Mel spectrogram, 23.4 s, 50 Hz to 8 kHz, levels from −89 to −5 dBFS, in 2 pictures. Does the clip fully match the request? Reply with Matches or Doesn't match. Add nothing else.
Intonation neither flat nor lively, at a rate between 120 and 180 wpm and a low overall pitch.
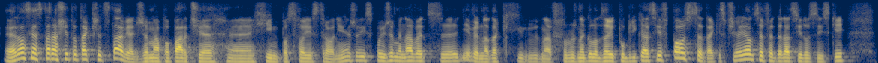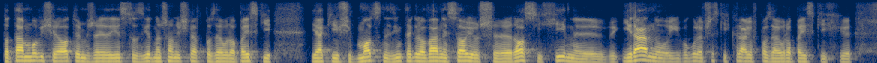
Matches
